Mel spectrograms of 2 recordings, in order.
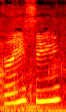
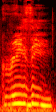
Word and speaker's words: greasy: He doesn't say greasy. Greasy is spelled with an S, okay? He says greasy with a Z. There's no Z.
